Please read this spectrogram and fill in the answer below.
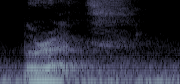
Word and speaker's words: Bharat: And the word Bharata means the family of the Bharats. The man's name is Bharat with an A sound, but his children or family are called Bharat.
